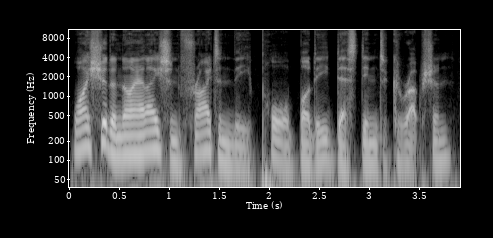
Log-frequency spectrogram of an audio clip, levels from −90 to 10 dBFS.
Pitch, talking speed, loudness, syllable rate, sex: 105 Hz, 155 wpm, -19 LUFS, 5.3 syllables/s, male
